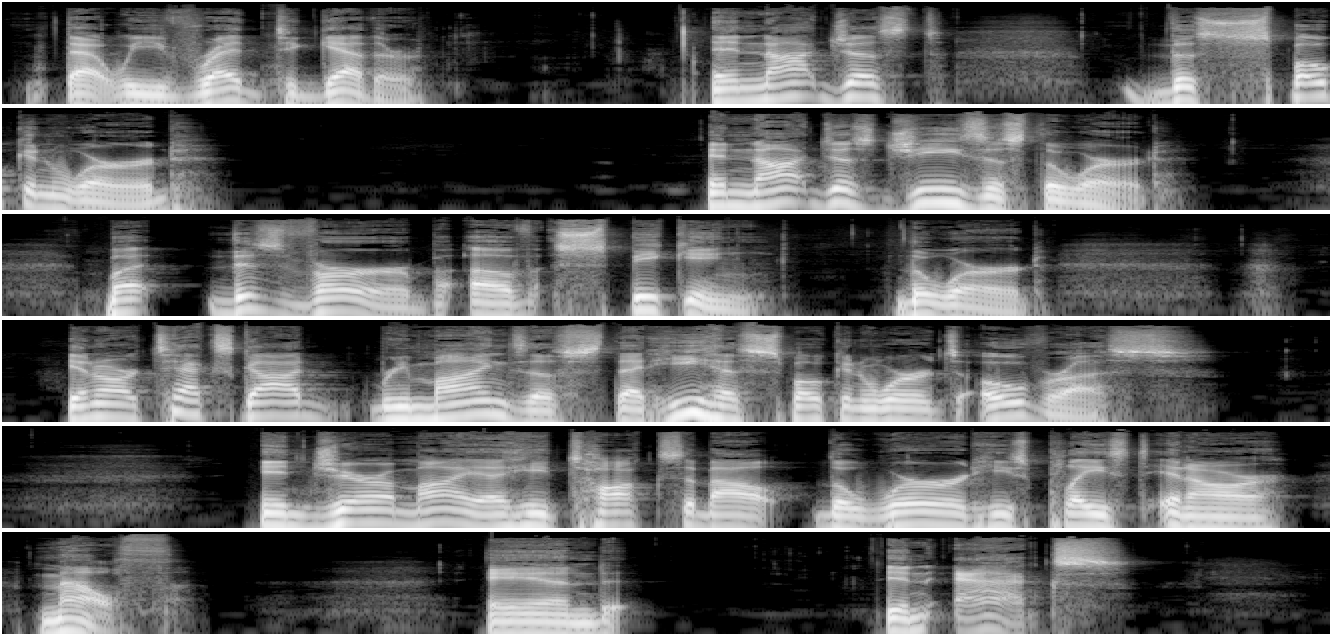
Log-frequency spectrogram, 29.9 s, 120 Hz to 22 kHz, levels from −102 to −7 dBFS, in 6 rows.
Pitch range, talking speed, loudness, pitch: 110-150 Hz, 100 wpm, -19 LUFS, 125 Hz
